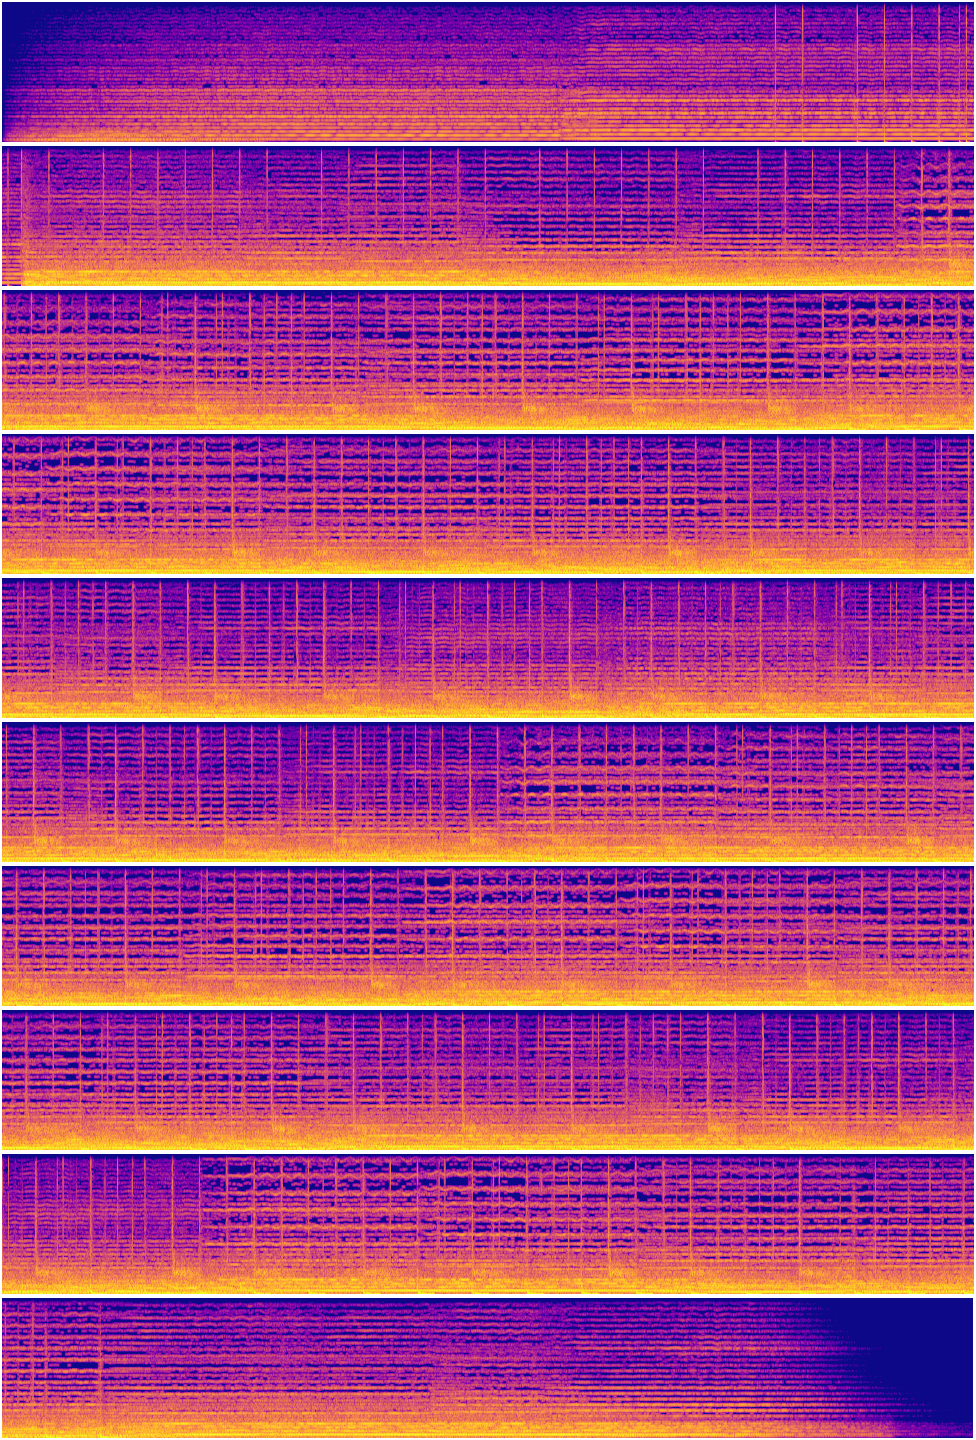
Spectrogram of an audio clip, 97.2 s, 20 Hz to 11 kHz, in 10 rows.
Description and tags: Grey Sky Piece
Melancholic piece of music with strings and a minimal beat. Made quite some time ago in Reason 3.
ambience, ambient, atmospheric, classical, dark, grey, grey-sky, melancholic, melancholy, strings, synth, threatening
